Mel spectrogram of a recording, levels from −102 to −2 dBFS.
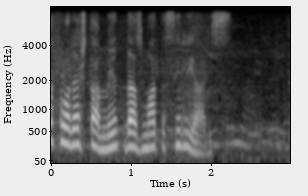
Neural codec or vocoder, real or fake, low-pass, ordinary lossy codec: none; real; 7.2 kHz; none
